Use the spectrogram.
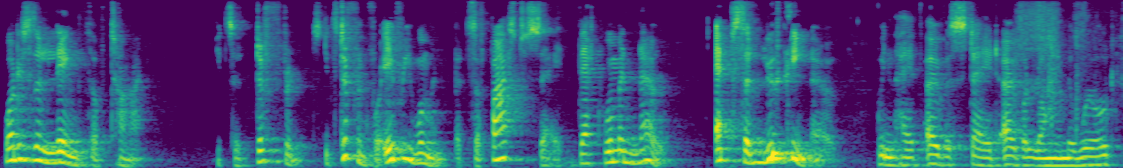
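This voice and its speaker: A woman reading a book aloud in a slow, deliberate and expressive way. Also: low-pitched. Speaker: reader. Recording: roomy echo.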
